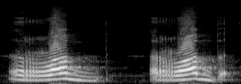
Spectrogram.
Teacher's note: جب را پر زبر آتی ہے تو آپ اس کو ہیوی پڑھتے ہیں، موٹا پڑھتے ہیں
